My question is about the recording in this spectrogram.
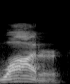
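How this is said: It is said with an American accent.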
